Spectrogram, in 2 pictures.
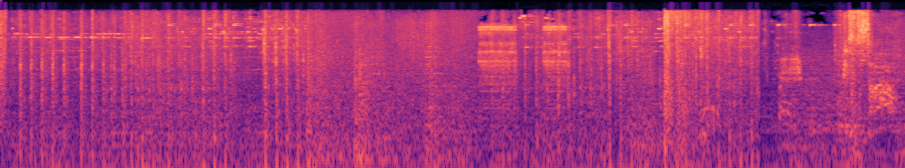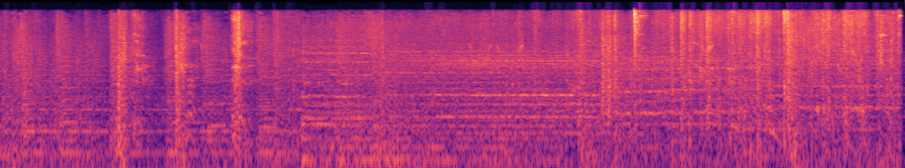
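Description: Dense war-film gunfire as soldiers defending a bunker shoot at the enemy: rapid machine-gun bursts and rifle shots with heavy thuds and booms, loud and continuous throughout.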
